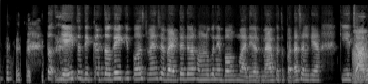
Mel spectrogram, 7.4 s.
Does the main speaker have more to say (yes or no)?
yes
